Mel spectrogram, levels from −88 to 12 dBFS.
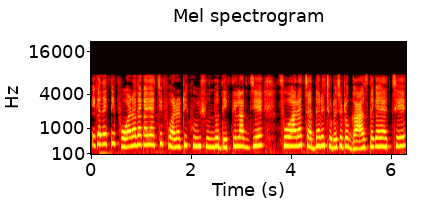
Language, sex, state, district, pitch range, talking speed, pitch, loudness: Bengali, female, Jharkhand, Jamtara, 285-325 Hz, 170 wpm, 300 Hz, -12 LUFS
